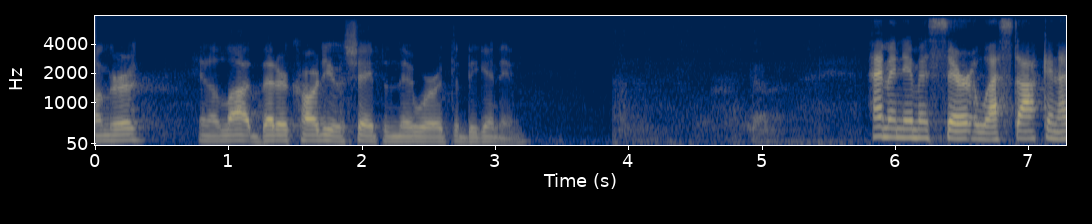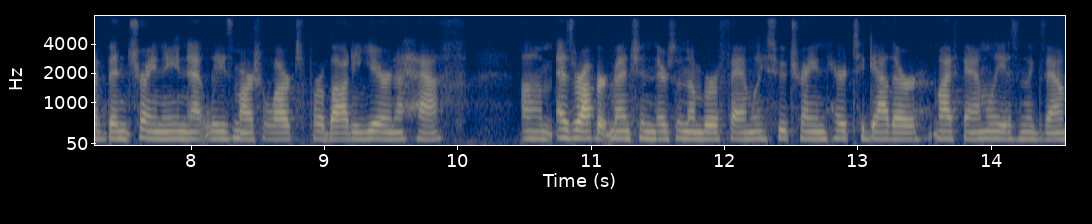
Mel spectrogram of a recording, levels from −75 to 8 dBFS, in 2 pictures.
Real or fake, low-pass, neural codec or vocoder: fake; 7.2 kHz; codec, 16 kHz, 0.8 kbps, ZipCodec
